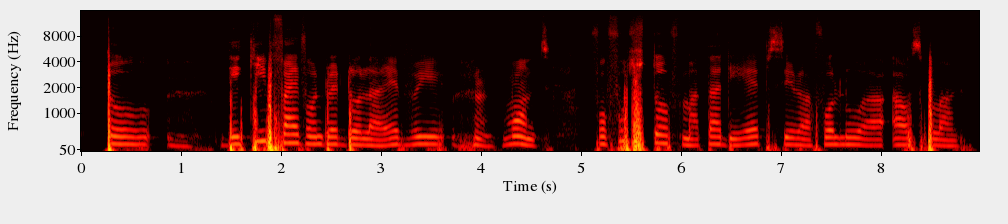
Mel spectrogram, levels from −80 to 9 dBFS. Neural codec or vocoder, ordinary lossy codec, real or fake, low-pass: codec, 44.1 kHz, 7.8 kbps, DAC; MP3, 96 kbps; fake; 14.4 kHz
